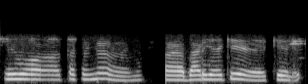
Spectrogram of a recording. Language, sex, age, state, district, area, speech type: Kannada, male, 18-30, Karnataka, Chamarajanagar, rural, conversation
